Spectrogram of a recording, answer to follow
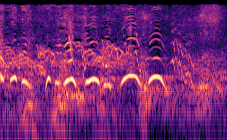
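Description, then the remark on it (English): A small dog, Poppy, yelps over and over as a husky grabs her by the throat: a rapid run of six or seven high-pitched, rising-and-falling cries with a frantic, distressed edge, fairly loud against a noisy background. “Poppy was yelping”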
